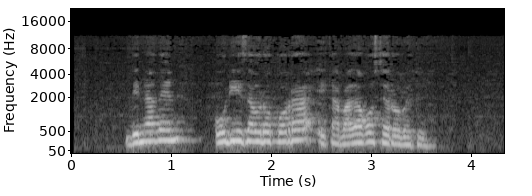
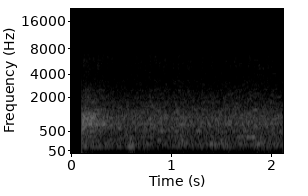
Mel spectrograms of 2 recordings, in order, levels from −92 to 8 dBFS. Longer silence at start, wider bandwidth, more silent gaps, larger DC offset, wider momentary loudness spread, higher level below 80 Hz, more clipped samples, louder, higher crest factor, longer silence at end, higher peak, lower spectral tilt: first, 0.55 s vs 0.1 s; first, 11.5 kHz vs 7.4 kHz; neither; neither; first, 10 LU vs 7 LU; first, -56 dBFS vs under -90 dBFS; neither; first, -19 LUFS vs -61 LUFS; about the same, 14 dB vs 18 dB; first, 0.7 s vs 0 s; first, -6 dBFS vs -42 dBFS; first, -7.5 dB/octave vs -3.5 dB/octave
